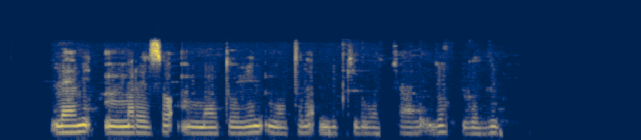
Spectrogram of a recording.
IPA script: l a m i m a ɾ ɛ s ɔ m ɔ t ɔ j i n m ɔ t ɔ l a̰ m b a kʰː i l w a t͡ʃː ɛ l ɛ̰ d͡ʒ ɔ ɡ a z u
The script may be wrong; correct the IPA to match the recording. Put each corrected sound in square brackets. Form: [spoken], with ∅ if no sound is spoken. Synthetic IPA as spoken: l a m i m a ɾ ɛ s ɔ m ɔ t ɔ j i n m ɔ t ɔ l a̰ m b [i] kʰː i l w a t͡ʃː [a] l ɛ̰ d͡ʒ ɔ ɡ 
